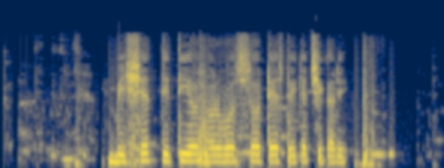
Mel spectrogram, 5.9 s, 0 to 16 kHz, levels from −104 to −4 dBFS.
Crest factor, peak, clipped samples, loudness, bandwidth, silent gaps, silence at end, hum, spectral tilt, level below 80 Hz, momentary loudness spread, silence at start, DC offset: 14 dB; 0 dBFS; under 0.1%; -13 LUFS; 7.6 kHz; none; 0.7 s; none; -6.5 dB/octave; -40 dBFS; 15 LU; 0.7 s; under 0.1%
